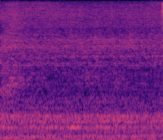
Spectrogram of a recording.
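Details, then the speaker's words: Noisy ball valve in the cistern, heard while the cistern refills after the valve is turned back on: a loud, steady low rumble and droning hum, due for replacement. "is a loud ball valve. Very loud. I can see why he wants it replaced."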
